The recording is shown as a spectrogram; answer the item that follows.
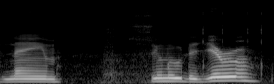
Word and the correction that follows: Dajiri: or Dajiri. Sorry, that was an I at the end, not a U. Sumu Dajiri, and they spelled his name Sumu Dajiri, Sumu Dajiri.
